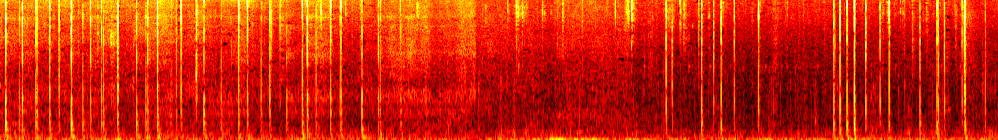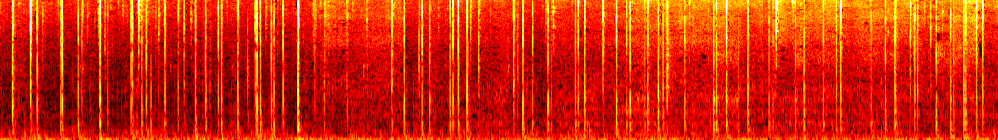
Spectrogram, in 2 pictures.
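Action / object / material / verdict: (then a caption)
tap / paperback book cover tapped with fingernails / paper / none. Long dark-painted nails on both hands tap quickly across the glossy cover of a green softcover PONS Korean textbook lying flat on a spiral sketchbook. The result is a steady, dense patter of short, dull taps, heavy in low thud from the solid stack of paper, with little brightness and almost no ring after each hit.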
